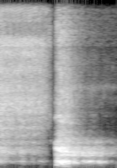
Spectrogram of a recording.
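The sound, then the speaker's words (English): A person on a ferry ride breathes heavily and deliberately, trying to keep from throwing up: a long, hissing exhale, a brief pause, then a deep, rough inhale, loud and airy with no talking. “And I'm doing everything I can just to keep it together, breathing like...”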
